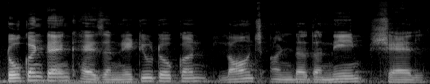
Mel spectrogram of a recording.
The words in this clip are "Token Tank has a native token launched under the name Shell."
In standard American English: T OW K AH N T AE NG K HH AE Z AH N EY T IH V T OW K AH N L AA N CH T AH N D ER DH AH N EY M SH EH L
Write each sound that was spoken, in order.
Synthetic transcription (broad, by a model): T OW K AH N T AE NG K HH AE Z AH N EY T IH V T OW K AH N L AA N CH AH N D ER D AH N EY M SH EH L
